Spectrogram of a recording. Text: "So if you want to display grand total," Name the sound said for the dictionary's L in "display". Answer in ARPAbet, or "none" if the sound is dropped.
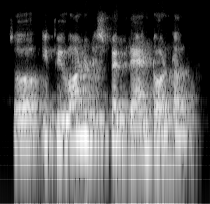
none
